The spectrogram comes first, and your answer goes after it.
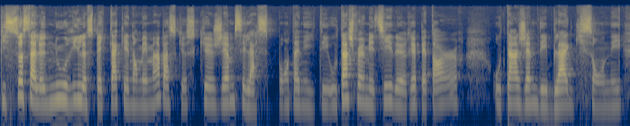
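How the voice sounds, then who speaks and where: Over a very clean recording with a silent background, a woman with a Quebec accent speaks in a bright, sharp tone, flat and monotone, with big swings in loudness. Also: medium pitch for a woman, moderate pace. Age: 20s. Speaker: comedian. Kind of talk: interview.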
